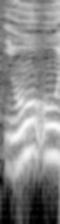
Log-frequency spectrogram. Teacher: उ ऊ जब उच्चारण कर रहे हो तब जो है गोलाकार हो रहे हैं ओष्ठ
